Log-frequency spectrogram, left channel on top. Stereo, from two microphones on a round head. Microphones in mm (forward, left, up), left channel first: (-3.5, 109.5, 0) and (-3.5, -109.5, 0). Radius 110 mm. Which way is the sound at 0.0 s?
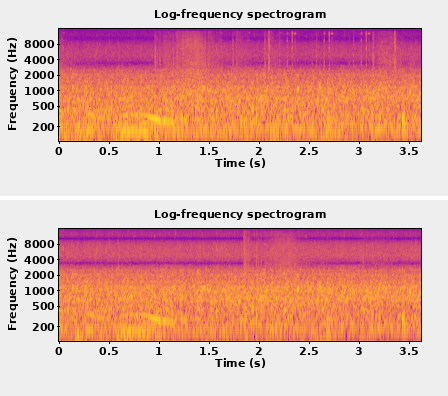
40° right (ahead or behind).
